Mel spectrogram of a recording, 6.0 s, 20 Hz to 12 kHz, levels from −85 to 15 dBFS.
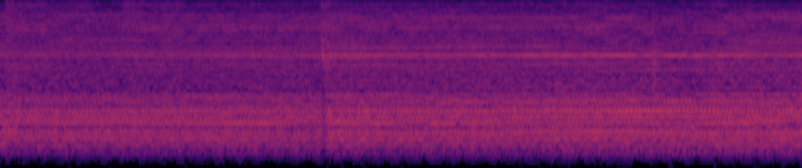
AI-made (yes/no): no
